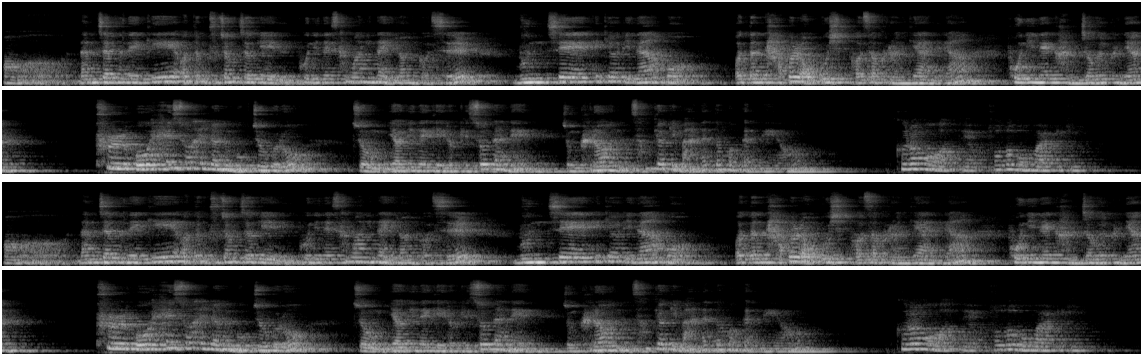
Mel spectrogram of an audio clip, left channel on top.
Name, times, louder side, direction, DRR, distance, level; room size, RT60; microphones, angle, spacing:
voice 1, 0.0-6.8 7.3-11.4 12.3-14.4 14.9-16.7 17.0-19.4, left 1 dB, 65° left, -5 dB, 4.5 m, -24 dB
voice 2, 20.3-22.2, left 1 dB, 45° left, -5 dB, 1.6 m, -27 dB
9.8 x 9.8 x 3.8 m, 0.92 s
head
